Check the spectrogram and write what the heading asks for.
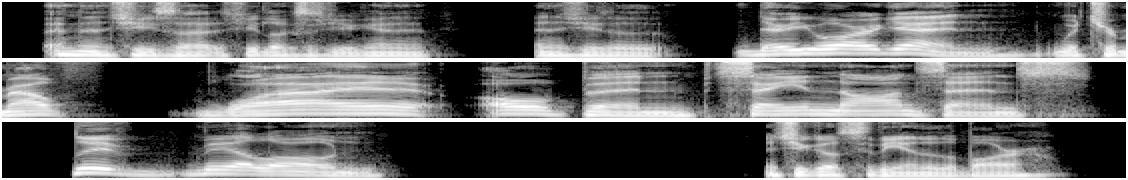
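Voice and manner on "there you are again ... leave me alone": put-on very slow, slurred, wide stretched tipsy drunk drawl. Voicing a drunk character snapping at a player: drunk character voice.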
